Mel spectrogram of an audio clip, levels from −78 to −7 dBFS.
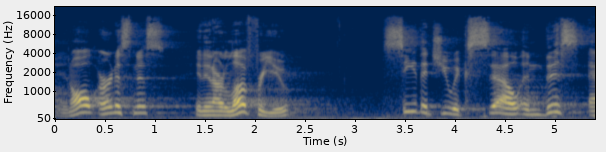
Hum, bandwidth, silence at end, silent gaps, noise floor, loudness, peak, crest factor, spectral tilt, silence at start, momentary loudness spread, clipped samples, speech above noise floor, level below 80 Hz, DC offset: none; 16.5 kHz; 0 s; none; -53 dBFS; -28 LUFS; -8 dBFS; 20 dB; -3.5 dB/octave; 0 s; 12 LU; under 0.1%; 25 dB; -60 dBFS; under 0.1%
